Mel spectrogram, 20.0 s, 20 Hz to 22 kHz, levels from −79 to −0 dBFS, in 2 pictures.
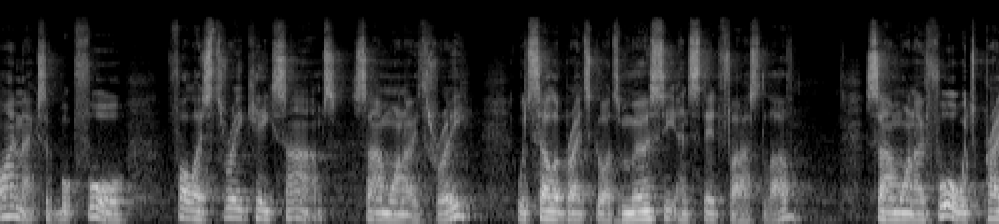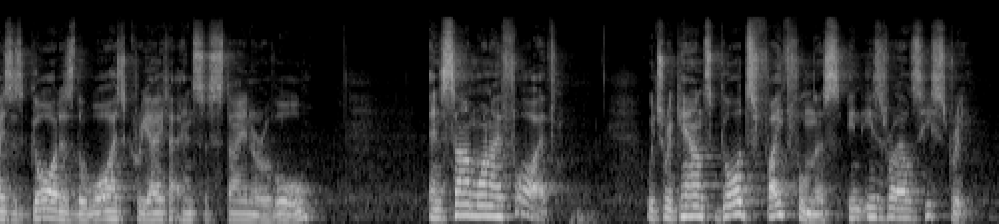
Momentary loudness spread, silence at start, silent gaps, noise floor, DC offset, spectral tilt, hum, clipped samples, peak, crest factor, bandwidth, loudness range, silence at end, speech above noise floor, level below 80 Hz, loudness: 9 LU; 0 s; none; -55 dBFS; under 0.1%; -4.5 dB/octave; none; under 0.1%; -6 dBFS; 20 dB; 16 kHz; 3 LU; 0.25 s; 31 dB; -68 dBFS; -23 LUFS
